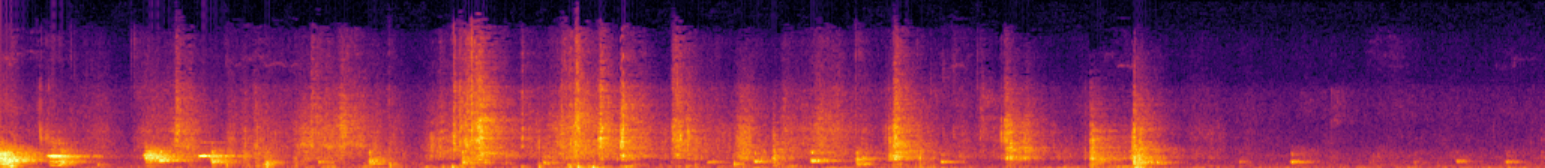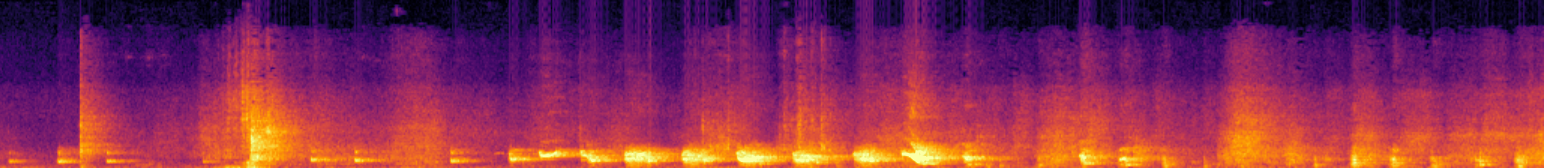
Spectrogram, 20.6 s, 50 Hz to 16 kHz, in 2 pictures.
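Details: Labrador Retriever puppies, seven newborns born May 24, 2021, with mother Belle indoors: ongoing scattered whimpers and squeaks with a few low bumps, then a steady rhythmic series of whining cries building toward the end.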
